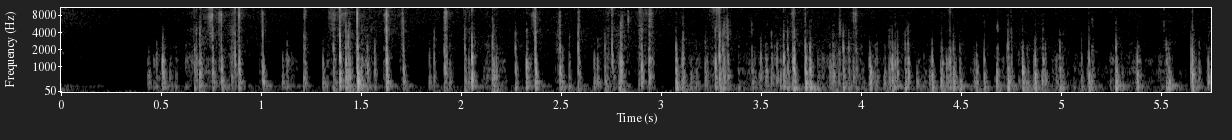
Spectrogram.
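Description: Long nails tap quickly on the white plastic ear discs of a 3Dio binaural microphone. After a brief quiet start, a rapid, uneven series of short, dry taps follows, each with a soft low-mid thump and almost no ring.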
